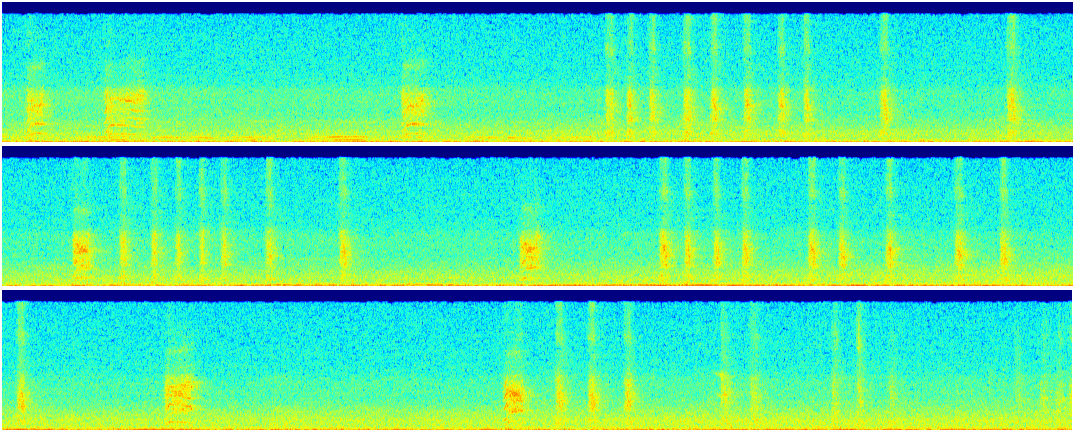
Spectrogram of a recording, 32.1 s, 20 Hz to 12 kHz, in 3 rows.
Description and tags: Walking through a park, in the morning. A grey squirrel disapproved because I didn't have any food. This was a binaural recording on a Zoom H1 but there was too much wind noise on the right channel so I only used the left - in effect it's mono.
